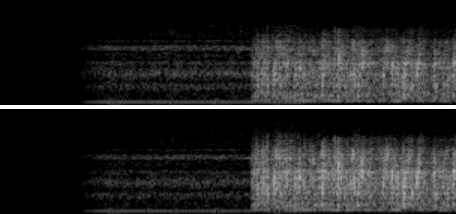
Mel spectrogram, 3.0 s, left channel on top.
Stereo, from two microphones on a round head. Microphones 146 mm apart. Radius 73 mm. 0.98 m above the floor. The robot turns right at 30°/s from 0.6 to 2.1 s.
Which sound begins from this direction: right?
Chopping, at 1.7 s.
